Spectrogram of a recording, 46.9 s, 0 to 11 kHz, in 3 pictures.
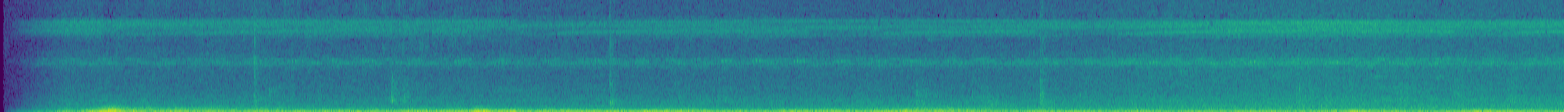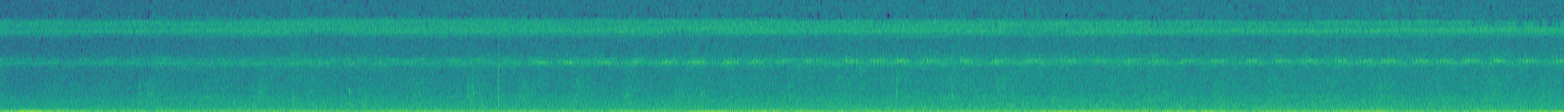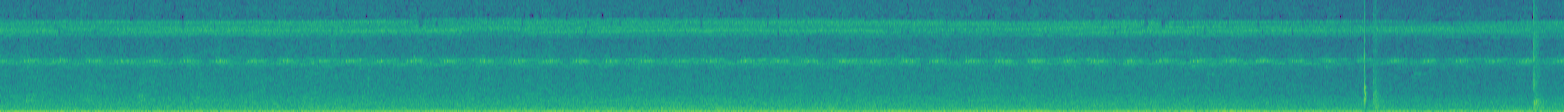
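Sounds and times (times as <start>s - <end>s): insects chirping: 0.2s - 46.9s
distant storm rumble: 0.5s - 46.9s.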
